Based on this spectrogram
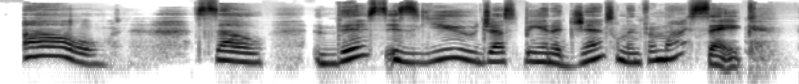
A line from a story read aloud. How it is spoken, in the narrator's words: she drawled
